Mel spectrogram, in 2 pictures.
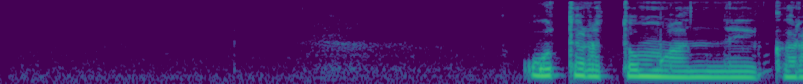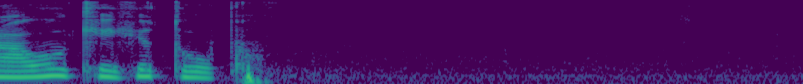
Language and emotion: Russian, neutral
